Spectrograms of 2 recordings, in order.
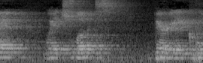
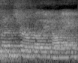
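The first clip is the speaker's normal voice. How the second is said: ordinary talk, nothing marked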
